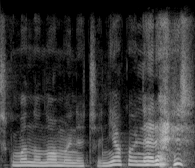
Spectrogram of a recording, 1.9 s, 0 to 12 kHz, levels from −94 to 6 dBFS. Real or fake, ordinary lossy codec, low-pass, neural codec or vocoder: real; Opus, 64 kbps; 10.8 kHz; none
